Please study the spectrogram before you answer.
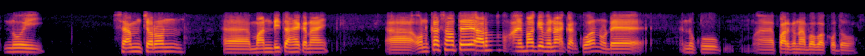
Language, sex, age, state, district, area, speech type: Santali, male, 30-45, West Bengal, Jhargram, rural, conversation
